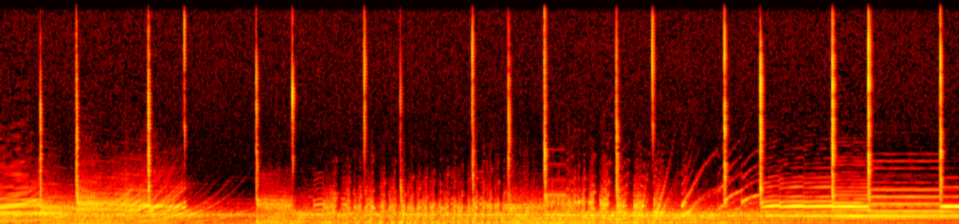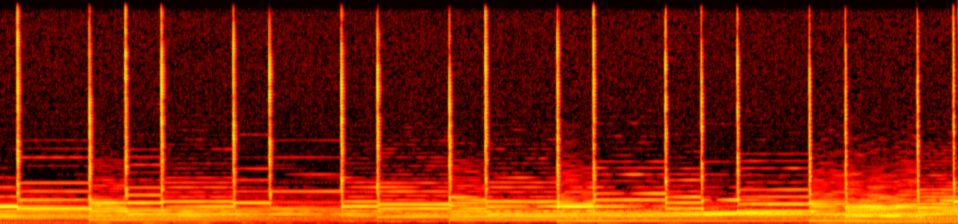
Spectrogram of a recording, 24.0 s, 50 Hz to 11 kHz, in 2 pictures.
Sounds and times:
Music: 0.0 - 23.9.

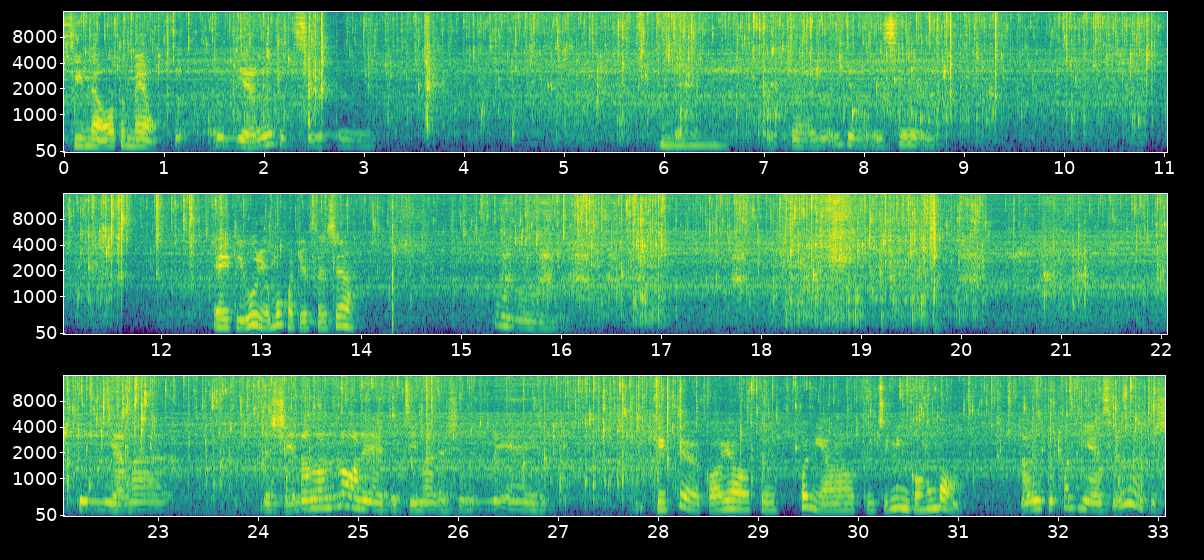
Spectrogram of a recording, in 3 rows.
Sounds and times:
Sink (filling or washing): 0.0 - 33.0
Water: 0.0 - 33.0
Water tap, faucet: 0.0 - 33.0.

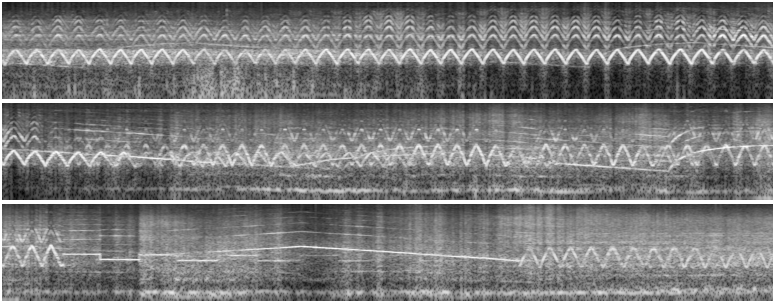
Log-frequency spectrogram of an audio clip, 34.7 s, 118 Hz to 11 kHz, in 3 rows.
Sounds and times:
Fire engine, fire truck (siren): 0.0 - 34.7
Truck: 12.2 - 34.7.

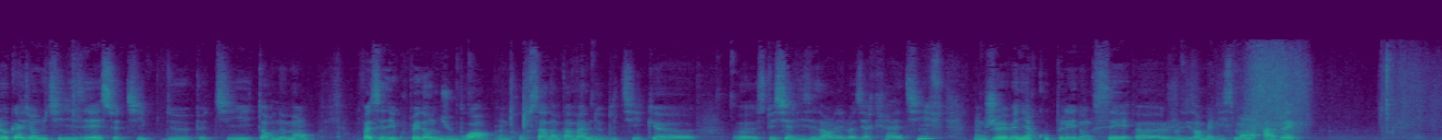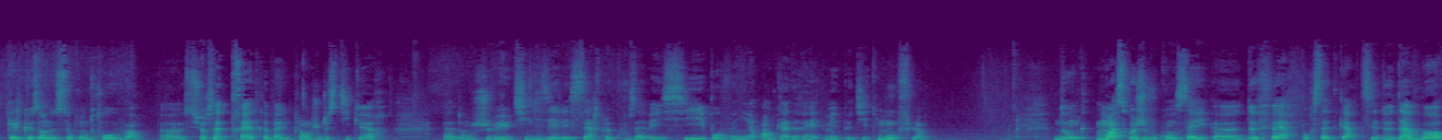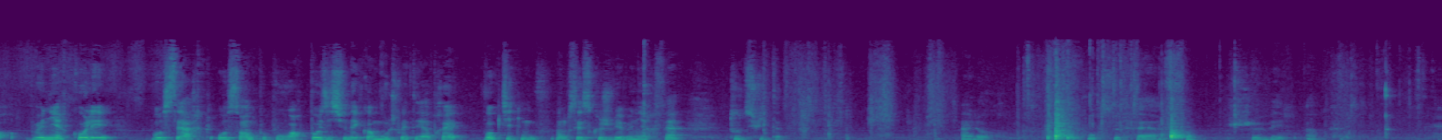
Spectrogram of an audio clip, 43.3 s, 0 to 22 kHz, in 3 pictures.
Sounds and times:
Speech: 0.0 - 13.2, 14.5 - 23.8, 25.0 - 36.8, 38.5 - 38.9, 39.6 - 42.2.

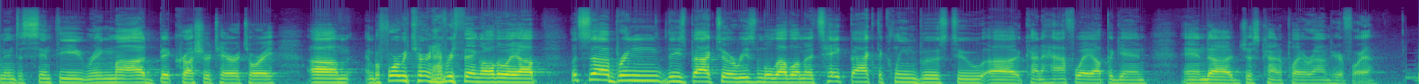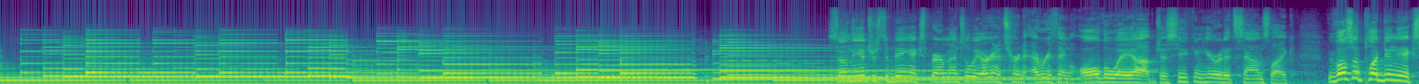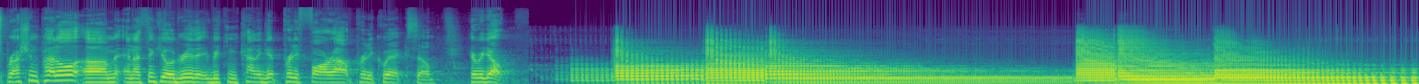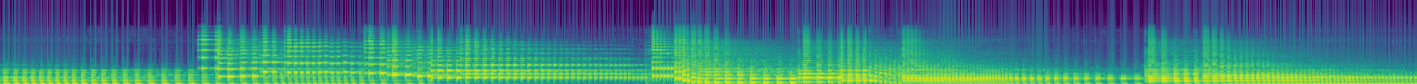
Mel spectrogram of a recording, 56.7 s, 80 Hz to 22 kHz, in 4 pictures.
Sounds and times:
Distortion: 0.0 - 56.7
Electric guitar: 14.0 - 25.5, 33.7 - 56.7
Effects unit: 14.0 - 25.7, 33.7 - 56.7.

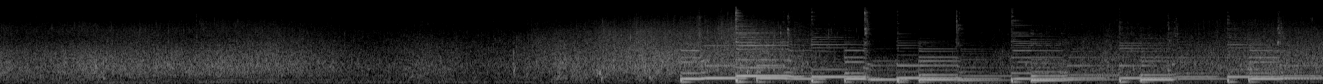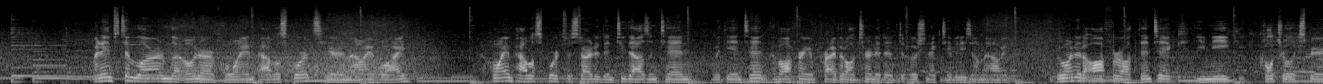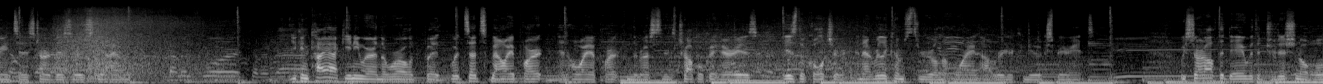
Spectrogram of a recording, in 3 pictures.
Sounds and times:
Rowboat, canoe, kayak: 0.0 - 8.6, 9.8 - 39.6
Music: 6.8 - 39.6
Speech: 14.2 - 17.4, 18.1 - 37.4, 38.2 - 39.6.

